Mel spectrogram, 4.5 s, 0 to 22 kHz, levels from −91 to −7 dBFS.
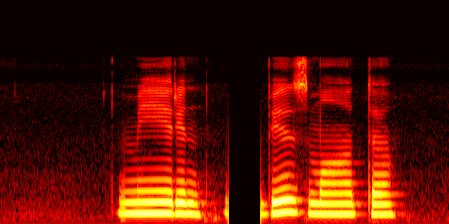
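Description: At 2.28 s the speech drops to complete silence for about 0.33 s, resuming at 2.61 s. This gap is likely a Bluetooth stall: delayed packets let the receiving buffer empty, so playback halted until retransmitted audio arrived.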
